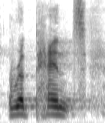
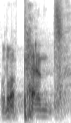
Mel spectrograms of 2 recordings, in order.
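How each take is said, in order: First: It is said in the speaker's usual accent. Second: It is said in a Scottish accent.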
